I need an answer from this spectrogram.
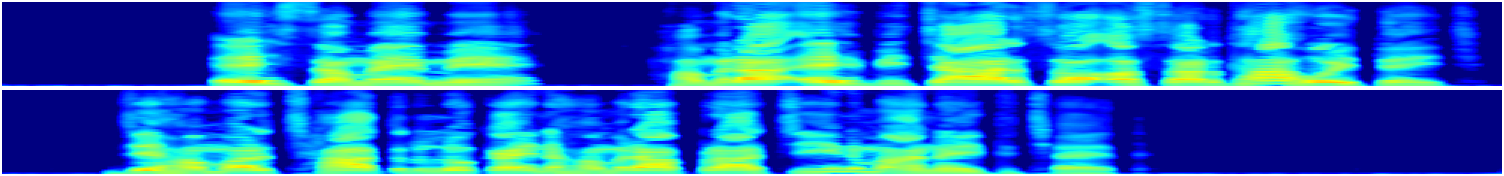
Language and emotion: Maithili, disgusted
